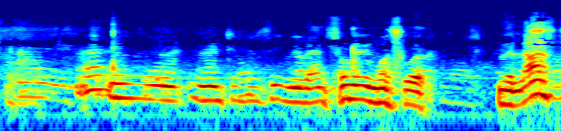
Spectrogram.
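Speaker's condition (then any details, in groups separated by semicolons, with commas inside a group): Speech loss after head injury; speech lost after accident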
